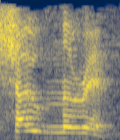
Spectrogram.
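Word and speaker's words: Shomrim (שומרים): And Shomrim, which is a cholavor, which is the long pronunciation, so it's Shomrim.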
